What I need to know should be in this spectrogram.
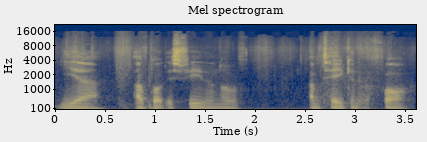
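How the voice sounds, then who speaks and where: Very deep and pitched evenly, the voice belongs to a young London rapper in his 20s being interviewed on a podcast. He reflects as he talks, pausing and restarting sentences while he figures out what he means.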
